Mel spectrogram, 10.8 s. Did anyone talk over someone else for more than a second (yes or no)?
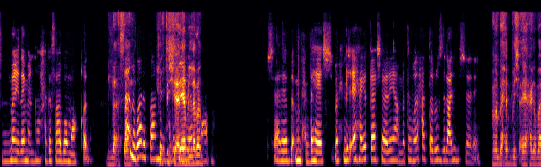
yes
